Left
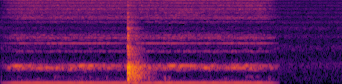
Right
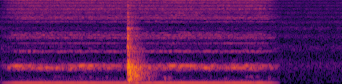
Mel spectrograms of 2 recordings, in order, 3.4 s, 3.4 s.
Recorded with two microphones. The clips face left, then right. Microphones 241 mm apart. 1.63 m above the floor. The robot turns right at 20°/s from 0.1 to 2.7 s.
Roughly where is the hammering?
Left.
